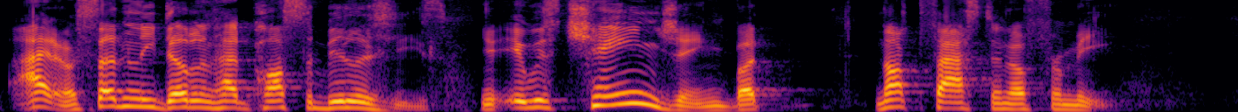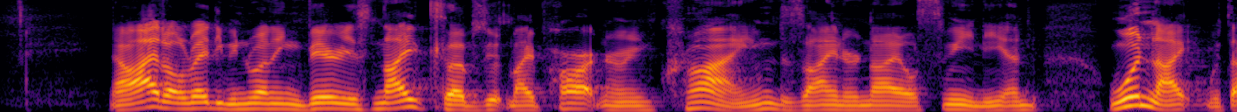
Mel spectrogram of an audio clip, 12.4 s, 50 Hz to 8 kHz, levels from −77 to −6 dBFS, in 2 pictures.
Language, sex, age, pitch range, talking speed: English, male, 40-59, 120-175 Hz, 170 wpm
